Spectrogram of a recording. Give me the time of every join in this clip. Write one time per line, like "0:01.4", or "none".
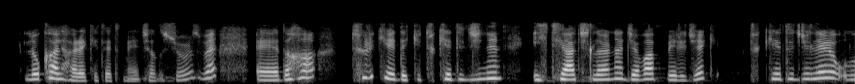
none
